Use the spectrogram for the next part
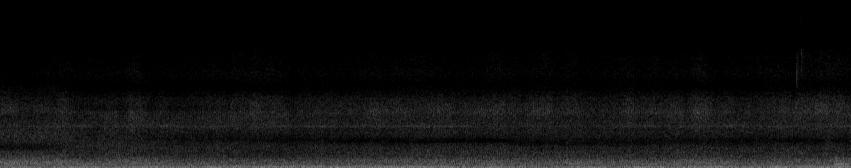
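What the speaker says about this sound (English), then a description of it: "You can always tell when the plane is coming right at you." Propeller airplane from a battle royale video game, a steady low engine drone holding at constant loudness throughout with no talk over it.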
